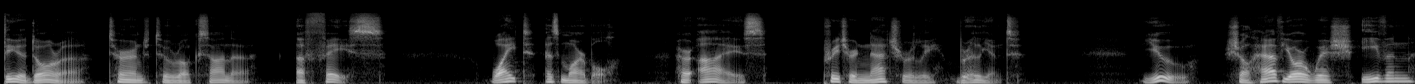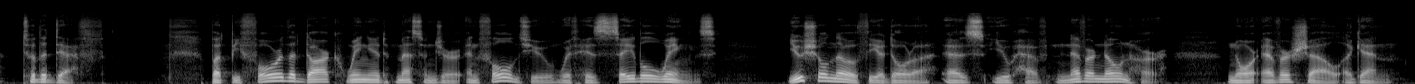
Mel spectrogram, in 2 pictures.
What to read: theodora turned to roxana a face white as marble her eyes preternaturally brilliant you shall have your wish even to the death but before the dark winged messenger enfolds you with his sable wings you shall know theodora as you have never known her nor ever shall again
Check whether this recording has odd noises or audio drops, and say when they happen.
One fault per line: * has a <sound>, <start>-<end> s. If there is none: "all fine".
all fine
